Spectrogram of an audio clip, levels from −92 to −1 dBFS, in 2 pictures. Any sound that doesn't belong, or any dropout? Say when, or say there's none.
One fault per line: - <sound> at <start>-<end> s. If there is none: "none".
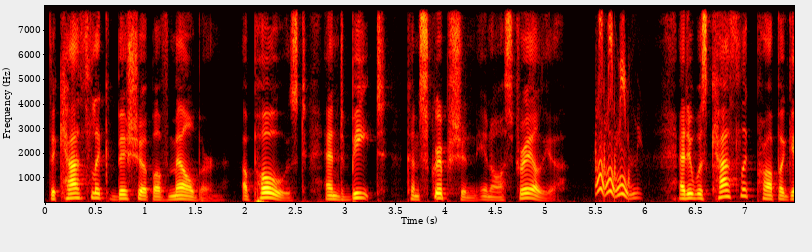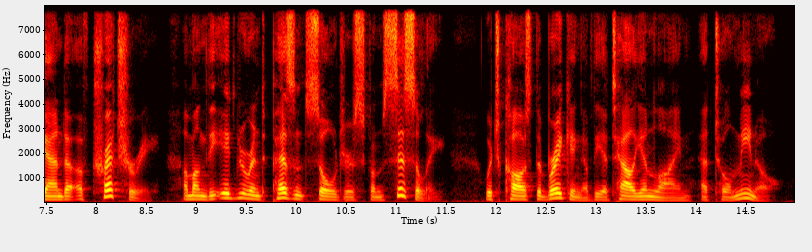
- chirp at 5.5-6.0 s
